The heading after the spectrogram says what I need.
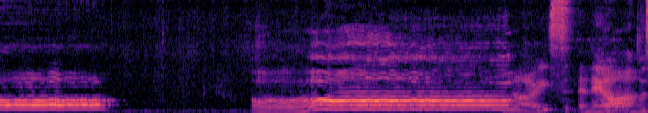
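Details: Female patient raising her pitch during a bedside swallow evaluation to assess laryngeal control; clinician responds approvingly; normal pitch glide.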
